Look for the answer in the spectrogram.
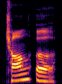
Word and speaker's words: Chang'e: So it's spelled C-H-A-N-G apostrophe E, Chang'e.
